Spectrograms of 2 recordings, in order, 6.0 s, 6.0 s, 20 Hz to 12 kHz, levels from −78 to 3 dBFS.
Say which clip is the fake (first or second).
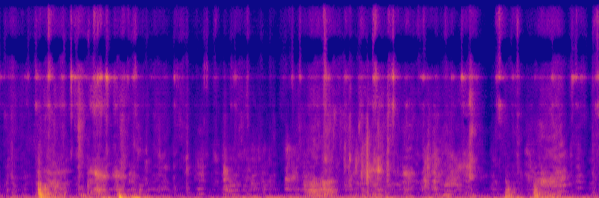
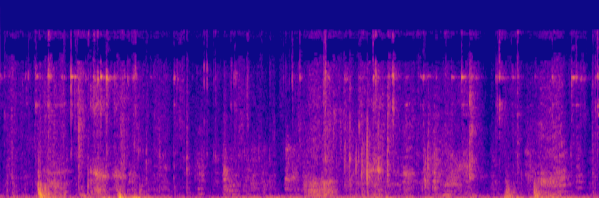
first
